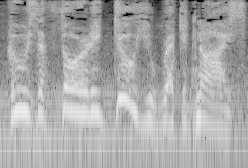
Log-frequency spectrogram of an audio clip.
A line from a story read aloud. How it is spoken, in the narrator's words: She shouted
